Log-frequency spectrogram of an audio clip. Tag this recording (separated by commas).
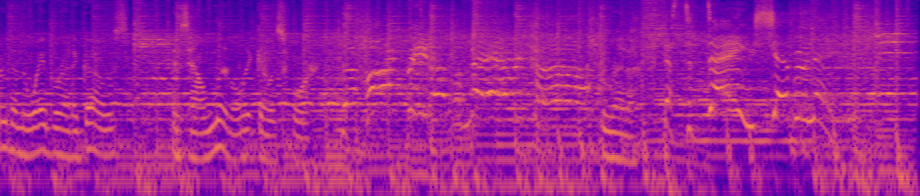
Music, Speech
